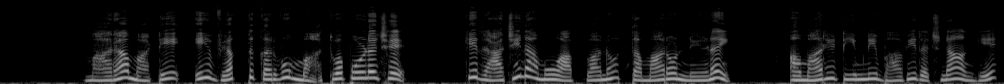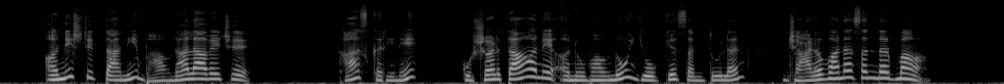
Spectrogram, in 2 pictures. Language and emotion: Gujarati, fearful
